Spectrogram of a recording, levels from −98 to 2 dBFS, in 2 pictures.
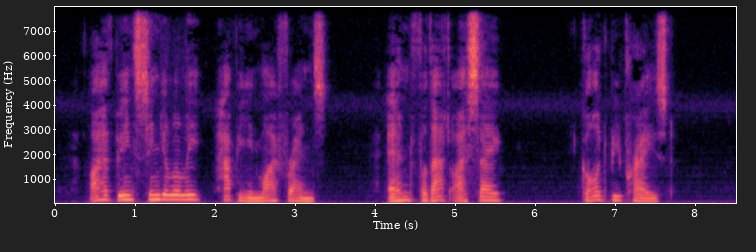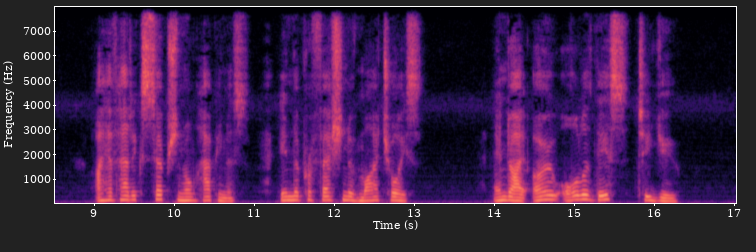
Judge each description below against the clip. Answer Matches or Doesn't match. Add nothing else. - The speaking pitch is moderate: Matches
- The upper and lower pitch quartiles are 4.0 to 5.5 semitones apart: Matches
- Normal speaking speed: Doesn't match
